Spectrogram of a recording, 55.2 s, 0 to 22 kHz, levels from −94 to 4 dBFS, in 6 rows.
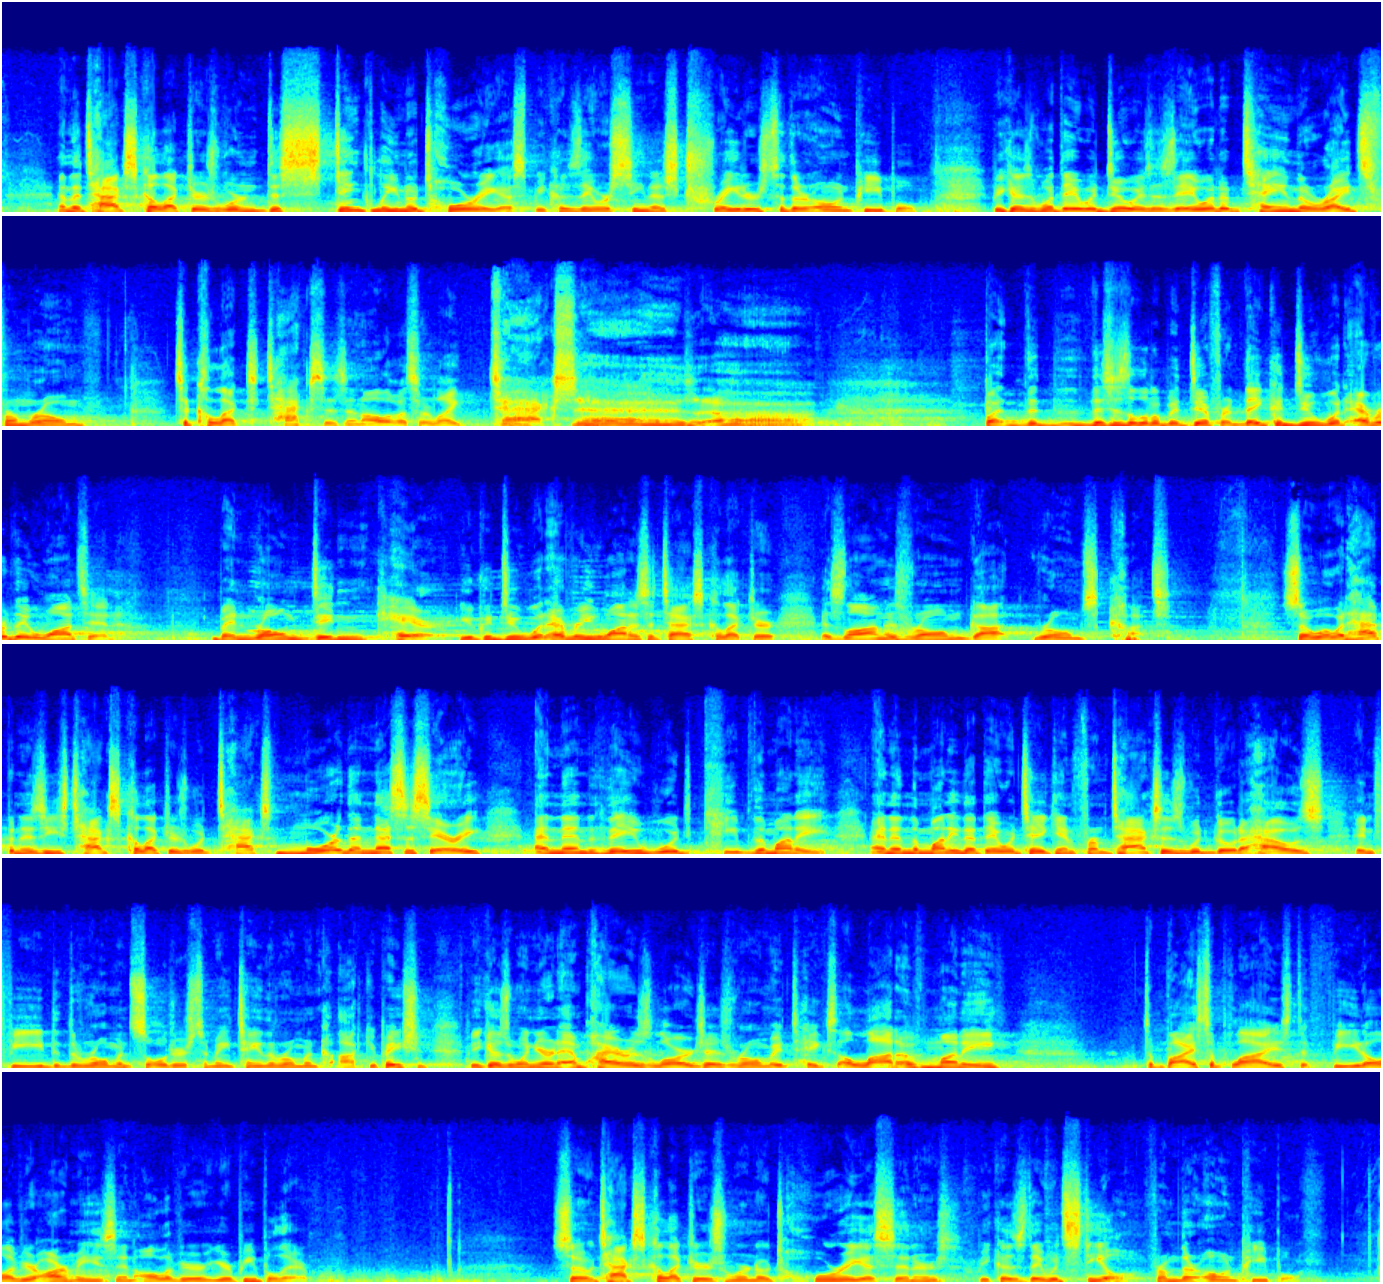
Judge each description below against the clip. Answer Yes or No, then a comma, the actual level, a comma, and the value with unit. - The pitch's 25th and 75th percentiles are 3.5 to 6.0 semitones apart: Yes, average, 4.6 semitones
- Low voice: No, medium, 170 Hz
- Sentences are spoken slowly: No, average, 180 wpm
